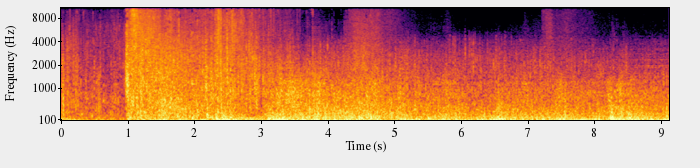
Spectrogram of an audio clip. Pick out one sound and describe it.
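Chunks of stone crash and clatter as they fall.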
